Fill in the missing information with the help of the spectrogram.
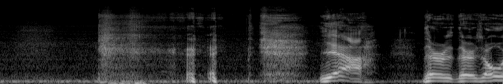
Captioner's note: laughs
